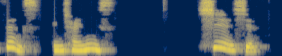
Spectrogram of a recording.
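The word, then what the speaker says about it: 谢谢: 谢谢. The second character is pronounced with a neutral tone.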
